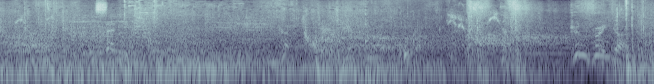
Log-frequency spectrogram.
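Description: Incendio fire spell cast in the video game Hogwarts Legacy, a loud dense roar of flame and crackle with thumping impacts and mechanical clatter, continuous and full for the whole stretch.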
